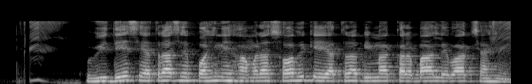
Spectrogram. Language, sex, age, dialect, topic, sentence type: Maithili, male, 18-24, Southern/Standard, banking, statement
